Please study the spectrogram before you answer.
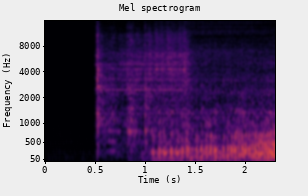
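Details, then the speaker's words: Daihatsu Mira starting on its own fuel after injectors were tapped to free them and fuel pressure confirmed on a gauge: it catches in half a second and settles into a loud, rough open straight-pipe idle with no stumbling; starts and runs fine. "it's so quiet straight pipe unreal mad it works"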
